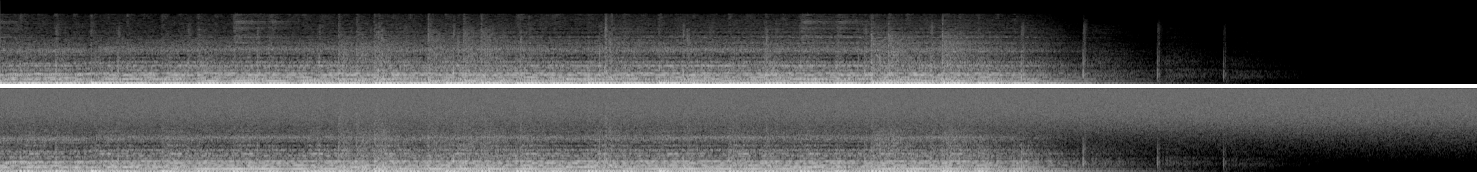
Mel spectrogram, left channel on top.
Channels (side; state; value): right; noise; hiss, 4 dB below the sound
